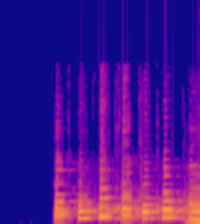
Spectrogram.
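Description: Oboe and cello duet: after a short silence, the oboe plays a quick run of short detached notes, about five a second, moving up and down, and the cello comes in underneath with a low held note near the end.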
